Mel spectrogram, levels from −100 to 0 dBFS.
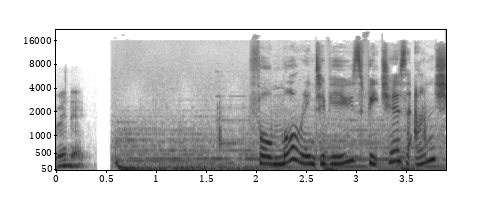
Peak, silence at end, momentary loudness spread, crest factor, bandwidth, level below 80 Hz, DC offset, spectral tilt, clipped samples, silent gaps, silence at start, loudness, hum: -4 dBFS; 0 s; 13 LU; 14 dB; 19 kHz; -30 dBFS; under 0.1%; -5 dB/octave; under 0.1%; 0.42-0.54 s; 0 s; -19 LUFS; none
